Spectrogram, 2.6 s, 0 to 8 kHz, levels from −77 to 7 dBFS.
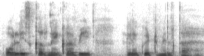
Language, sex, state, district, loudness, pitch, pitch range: Hindi, female, Chhattisgarh, Raipur, -17 LUFS, 185 Hz, 175-195 Hz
